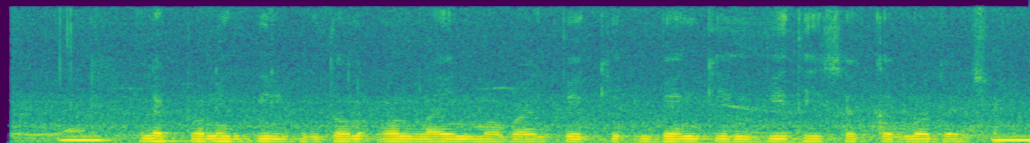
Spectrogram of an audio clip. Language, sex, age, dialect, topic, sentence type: Maithili, male, 18-24, Angika, banking, statement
